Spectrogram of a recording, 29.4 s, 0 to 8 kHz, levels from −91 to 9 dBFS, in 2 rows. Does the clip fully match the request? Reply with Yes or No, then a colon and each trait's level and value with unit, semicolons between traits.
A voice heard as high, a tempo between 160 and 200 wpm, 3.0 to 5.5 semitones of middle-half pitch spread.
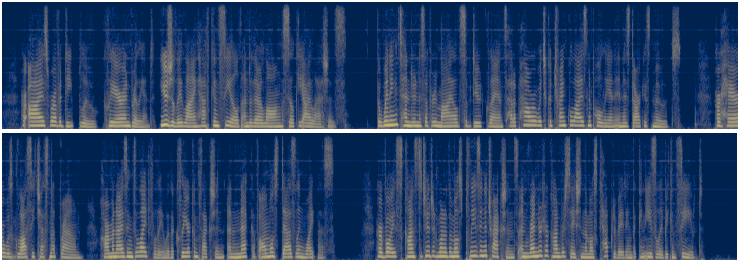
Yes: high, 225 Hz; average, 165 wpm; average, 3.7 semitones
